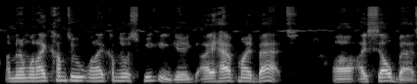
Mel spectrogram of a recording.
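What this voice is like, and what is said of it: New York accent. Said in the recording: “I come from New York. So having a New York accent”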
